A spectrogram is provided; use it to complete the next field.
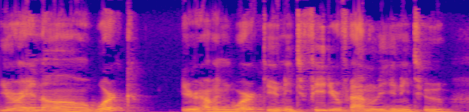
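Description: The pace is moderate as a man speaks. Audible room echo surrounds his voice. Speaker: student. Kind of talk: student presentation. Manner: hesitant, many fillers.

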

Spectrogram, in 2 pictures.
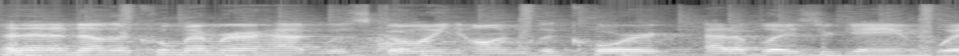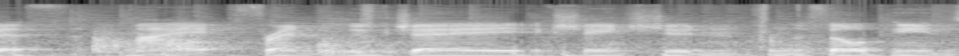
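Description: With clear music in the background, the speech moves at a moderate pace with fairly even intonation. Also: man.

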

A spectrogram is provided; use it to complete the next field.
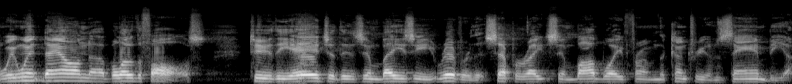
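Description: Here a man talks in an American accent at a moderate pace with ordinary pitch variation. His loudness swings widely over a quiet background. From United States. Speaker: preacher. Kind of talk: sermon with mission report. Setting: church with slides. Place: church.

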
